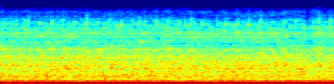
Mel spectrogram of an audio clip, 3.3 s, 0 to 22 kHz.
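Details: 1930 Ford Model A Deluxe Coupe, last registered 1980, revived with distributor reassembled and coolant added, oil still in the muffler: low, steady four-cylinder putter with no misses or knocks; smooth, normal idle.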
